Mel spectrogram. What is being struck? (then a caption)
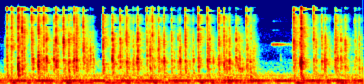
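Plastic computer keyboard keys. Both hands with long pink nails type rapidly on a pink plastic computer keyboard with round, backlit typewriter-style keycaps. It produces a dense stream of sharp, bright clicks and taps that pauses briefly twice. A steady low hum runs underneath, and a short faint tone sounds during the second pause.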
